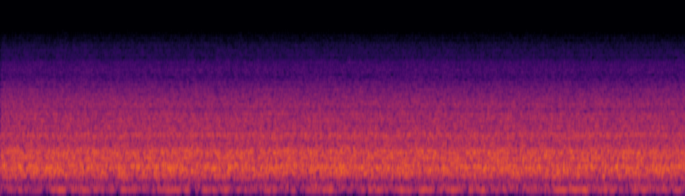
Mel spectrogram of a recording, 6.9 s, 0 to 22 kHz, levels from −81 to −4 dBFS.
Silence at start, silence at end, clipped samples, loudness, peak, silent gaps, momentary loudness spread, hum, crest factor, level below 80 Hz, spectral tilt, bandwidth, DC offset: 0 s; 0 s; under 0.1%; -30 LUFS; -18 dBFS; none; 0 LU; none; 12 dB; -62 dBFS; -4 dB/octave; 16 kHz; under 0.1%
